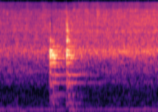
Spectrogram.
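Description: Garlic and ginger fry in a pot, giving a steady soft sizzle with two brief scraping stirs near the start, close and moderately quiet with no talk over it.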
